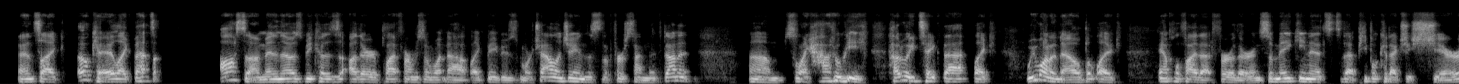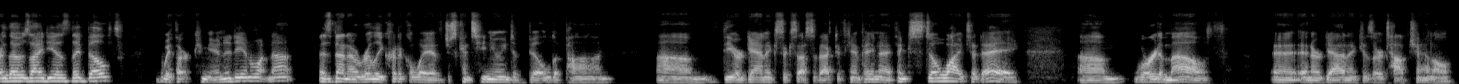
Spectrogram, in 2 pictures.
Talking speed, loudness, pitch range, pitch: 215 wpm, -19 LUFS, 110-140 Hz, 120 Hz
